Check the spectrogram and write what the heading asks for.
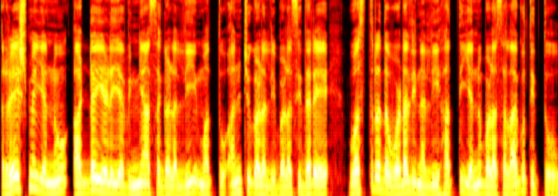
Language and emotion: Kannada, neutral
